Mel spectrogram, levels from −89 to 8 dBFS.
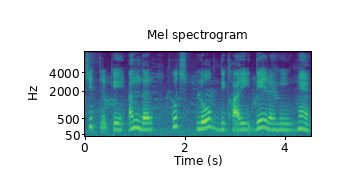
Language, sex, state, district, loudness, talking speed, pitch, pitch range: Hindi, female, Madhya Pradesh, Katni, -16 LUFS, 120 wpm, 185 Hz, 170-205 Hz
